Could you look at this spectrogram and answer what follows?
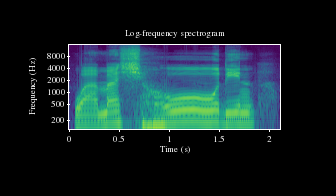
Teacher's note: Kalau kita bahas dasar hun-nya dua harakat karena ada mad thobi'i. Huyu-nya dibaca dua harakat doma ketemu wau sukun ya. · Hu-nya dua harokat ya karena mad tabi'i, lalu di sini dibaca din karena kasrotain.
